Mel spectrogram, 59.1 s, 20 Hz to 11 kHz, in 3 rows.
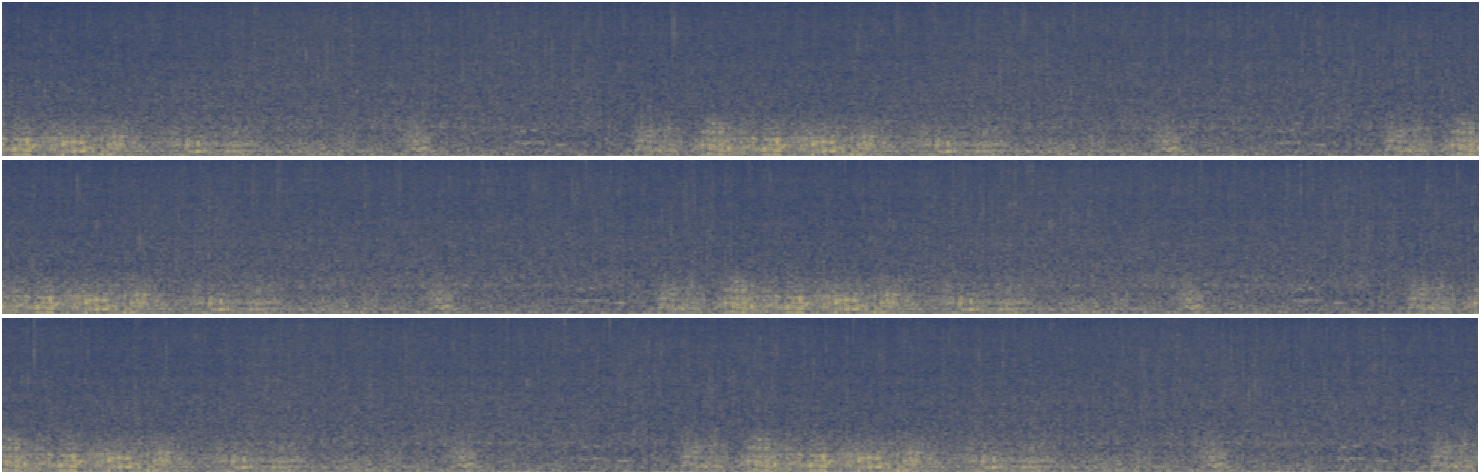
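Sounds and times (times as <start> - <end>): rolling thunder rumbles: 0.0 - 4.2, 28.4 - 35.7, 38.4 - 45.7, 48.4 - 54.6
heavy rain pouring: 0.0 - 59.0.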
